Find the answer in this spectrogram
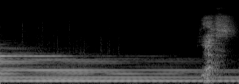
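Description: An acoustic guitar chord ringing out and slowly fading after a single strum.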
